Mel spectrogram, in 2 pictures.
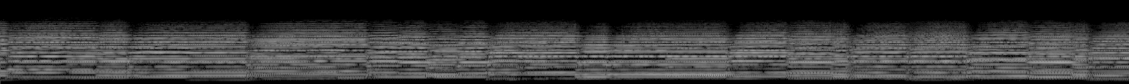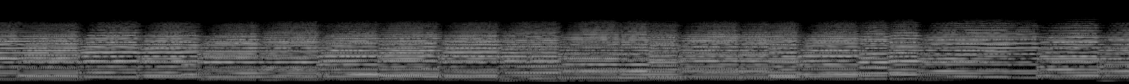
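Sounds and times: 
four trumpets playing a national anthem: 0.0s - 22.5s.

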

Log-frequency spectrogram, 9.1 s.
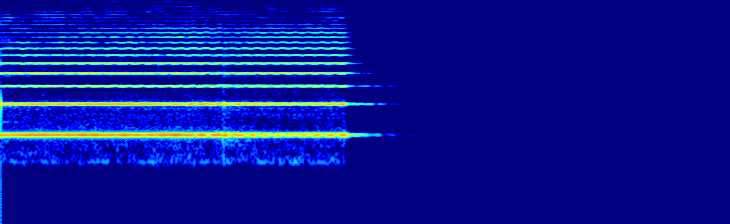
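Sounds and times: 
violin and cello duet: 0.0s - 4.4s.

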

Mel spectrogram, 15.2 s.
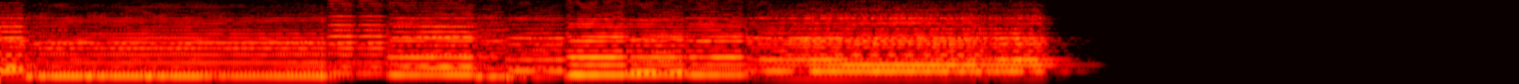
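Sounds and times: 
violin duet of a hymn: 0.0s - 10.8s.

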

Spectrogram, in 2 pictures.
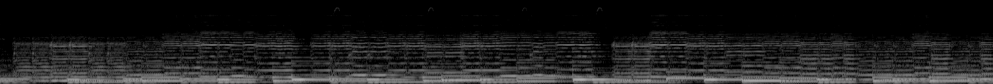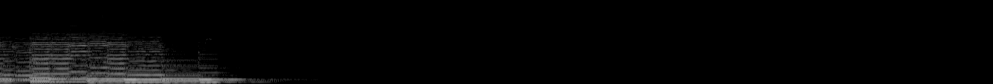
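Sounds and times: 
guitar and cello duet: 0.0s - 12.3s.

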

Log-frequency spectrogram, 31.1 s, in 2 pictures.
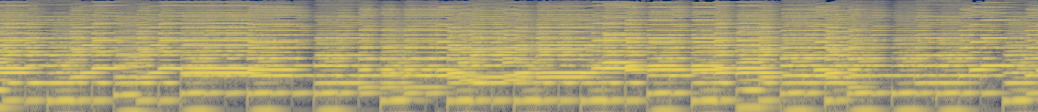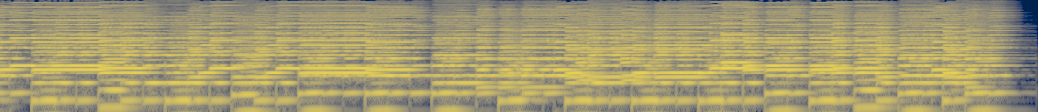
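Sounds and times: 
accordion: 0.0s - 31.1s.

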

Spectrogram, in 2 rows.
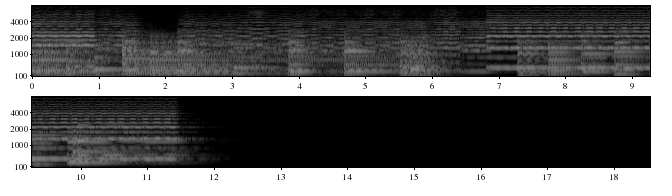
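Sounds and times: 
viola duet: 0.0s - 12.0s.

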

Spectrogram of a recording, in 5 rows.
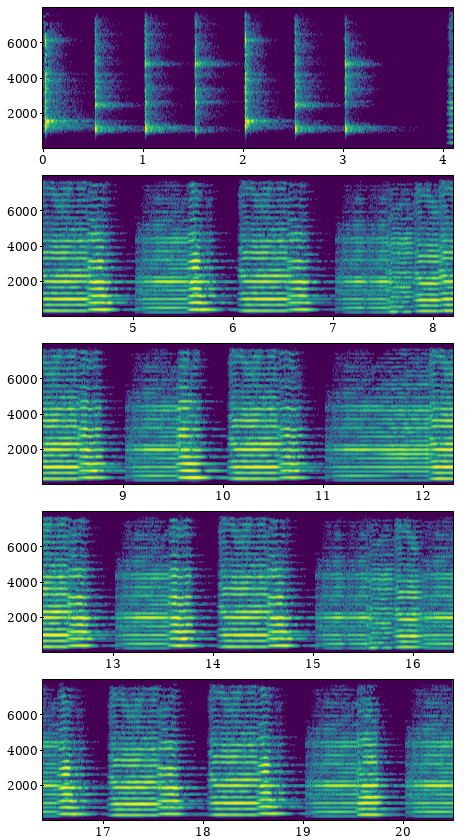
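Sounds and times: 
Bulgarish violin: 4.1s - 20.4s.

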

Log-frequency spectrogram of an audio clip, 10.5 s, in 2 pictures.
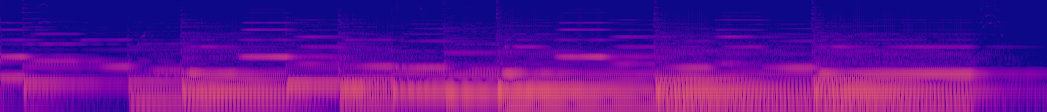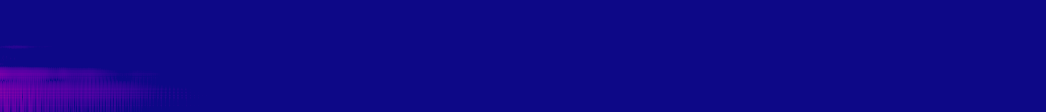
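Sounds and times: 
clarinet in a guitar and clarinet duet: 0.0s - 5.6s
guitar in a guitar and clarinet duet: 0.0s - 5.6s.

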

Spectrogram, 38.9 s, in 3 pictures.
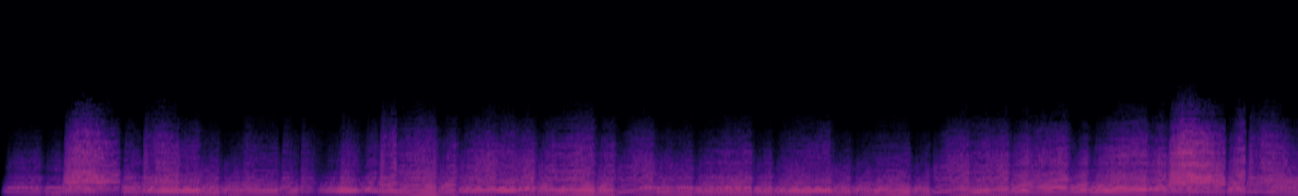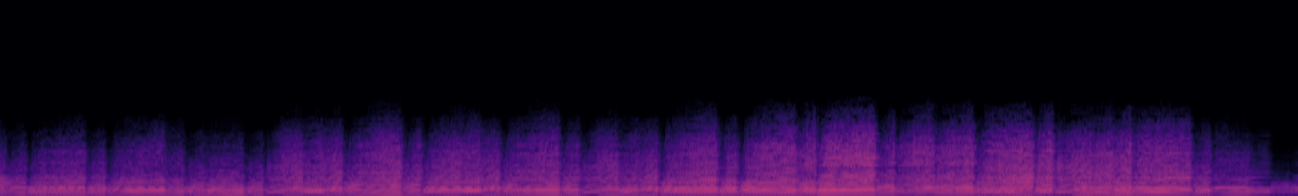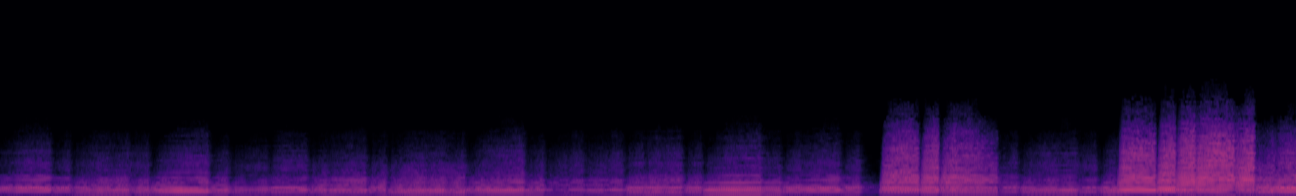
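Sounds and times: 
trombone trio: 0.0s - 38.9s.

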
